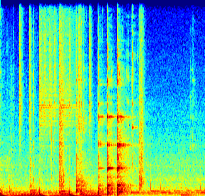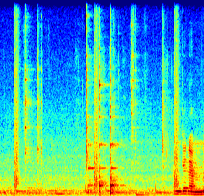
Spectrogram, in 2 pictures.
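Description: A spoon clinks against a bowl while sugar, cinnamon, allspice and nutmeg are stirred together, giving a series of sharp, close metallic taps in irregular bursts, with a low hum early on.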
